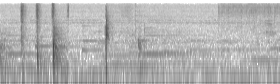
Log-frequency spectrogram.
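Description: Kitchen knife mincing garlic on a cutting board: four quick chops in the first second, then one more a little later. Soft background music with held notes plays throughout.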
